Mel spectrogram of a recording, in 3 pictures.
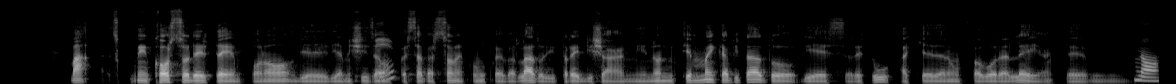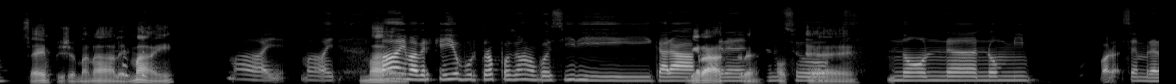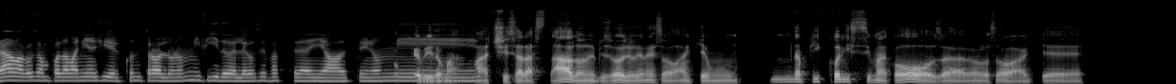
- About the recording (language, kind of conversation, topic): Italian, podcast, Come si può bilanciare il dare e il ricevere favori nella propria rete?
- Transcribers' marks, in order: chuckle; drawn out: "di"; "Carattere" said as "garattere"; "vabbè" said as "varè"; drawn out: "mi"; tapping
